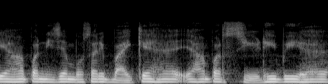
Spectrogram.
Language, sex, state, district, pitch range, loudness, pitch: Hindi, male, Jharkhand, Palamu, 115-125 Hz, -16 LUFS, 125 Hz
